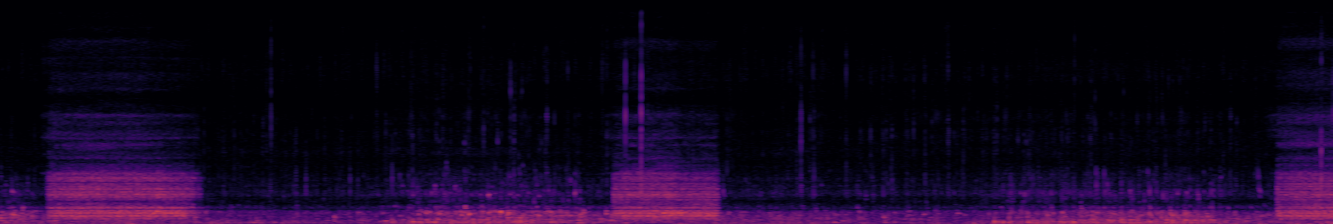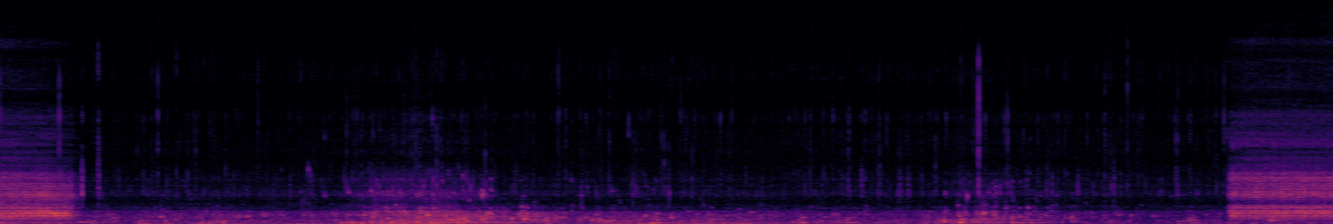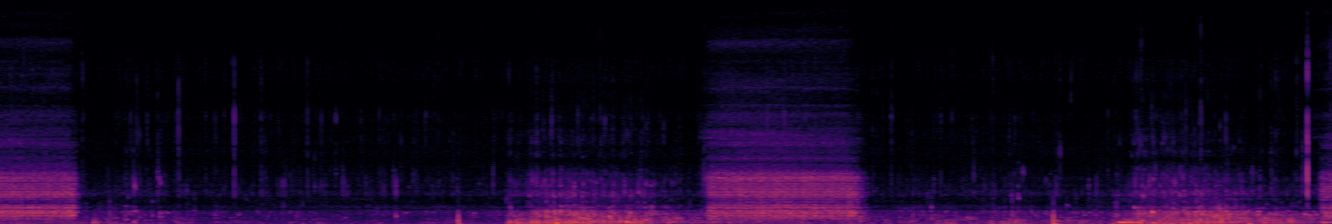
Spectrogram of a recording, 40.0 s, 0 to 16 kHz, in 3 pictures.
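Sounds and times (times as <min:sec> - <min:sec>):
bubbling exhaust rumble: 0:00.0 - 0:00.5, 0:31.7 - 0:33.7, 0:37.6 - 0:39.8
diver breathing through regulator: 0:00.4 - 0:02.1, 0:06.0 - 0:07.3, 0:12.7 - 0:14.2, 0:25.6 - 0:27.5, 0:33.7 - 0:35.4.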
